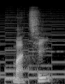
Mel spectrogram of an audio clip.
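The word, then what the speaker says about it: 町: Then we have Machi, again town, accented on the last syllable, last more I should say, but yeah, also last syllable.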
